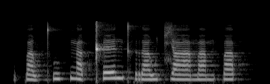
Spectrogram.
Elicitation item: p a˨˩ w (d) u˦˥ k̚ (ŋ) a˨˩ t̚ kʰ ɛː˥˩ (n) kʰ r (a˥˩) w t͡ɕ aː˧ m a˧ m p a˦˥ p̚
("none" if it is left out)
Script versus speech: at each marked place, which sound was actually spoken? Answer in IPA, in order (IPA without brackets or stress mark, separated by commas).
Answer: tʰ, ŋ, n, a˦˥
